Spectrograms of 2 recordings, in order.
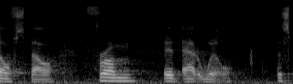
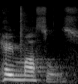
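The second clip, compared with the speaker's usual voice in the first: teasing, mocking, sarcastic voice, pitched up; 5 semitones higher, 3 dB louder than usual. Voicing a character who greets a player character teasingly: sarcastic. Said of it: "she was kinda being sarcastic".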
